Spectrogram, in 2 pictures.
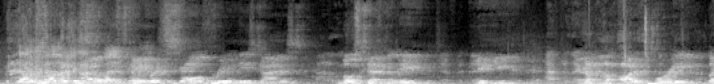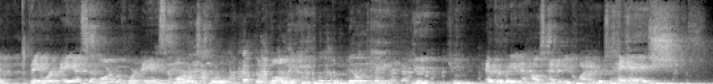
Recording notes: LIVE at Florida SuperCon! This week we travel down to Florida SuperCon in Miami (a ReedPop convention). Filmed in front of a live studio audience.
